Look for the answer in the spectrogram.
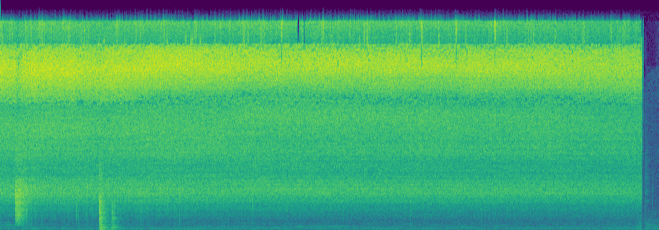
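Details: Insignia electric pressure cooker after cooking chicken fettuccine, manual vent opened: loud steady hiss of steam that fades slowly, then cuts off sharply; normal pressure release.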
